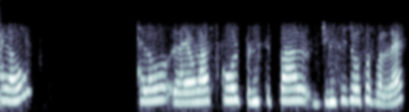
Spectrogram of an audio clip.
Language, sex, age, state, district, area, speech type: Malayalam, female, 18-30, Kerala, Thiruvananthapuram, rural, conversation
